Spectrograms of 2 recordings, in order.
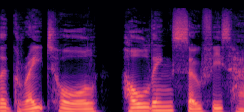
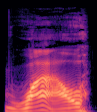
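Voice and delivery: loud, delighted giant's wow; happy cry; 6 dB louder than usual. A narrator's reading. Giant delighted by his breakfast, happy exclamation. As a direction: cry it out happily. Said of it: "he cried happily".

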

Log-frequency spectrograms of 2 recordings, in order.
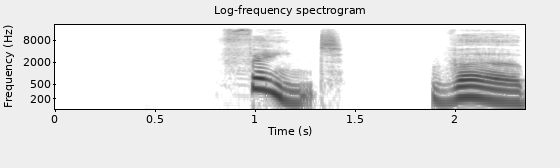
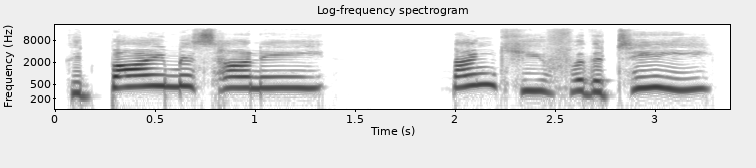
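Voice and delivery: much higher, louder call to her teacher; cheerful goodbye; 13 semitones higher, 5 dB louder than usual. A narrator's reading. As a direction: call it out happily as you run. Girl calls goodbye, running off.

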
